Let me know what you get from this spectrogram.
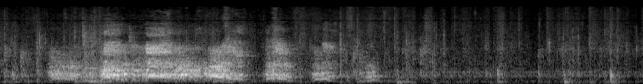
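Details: Five-week-old puppies vocalising indoors, a run of overlapping whines and yelps over the first three seconds, fading into softer whimpers and background noise.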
